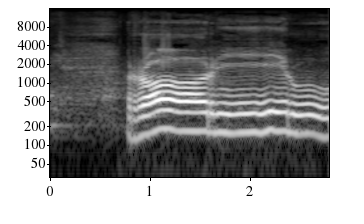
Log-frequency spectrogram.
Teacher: hujung lidah bertemu gusi atas ataupun menekan kawasan, menyentuh kawasan lelangit depan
